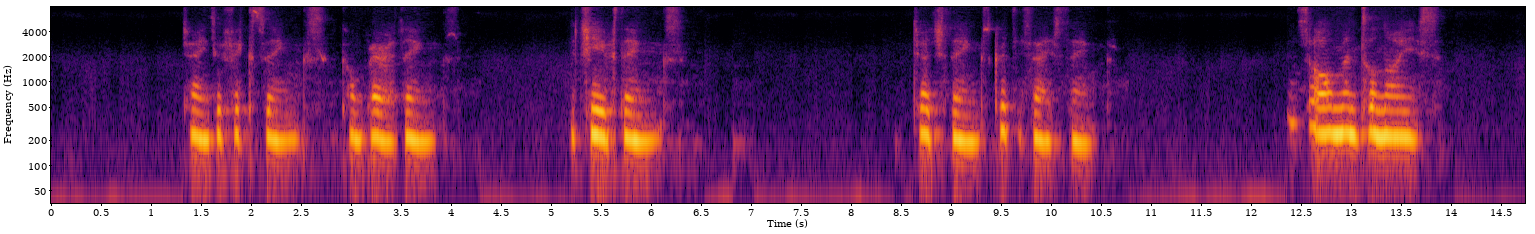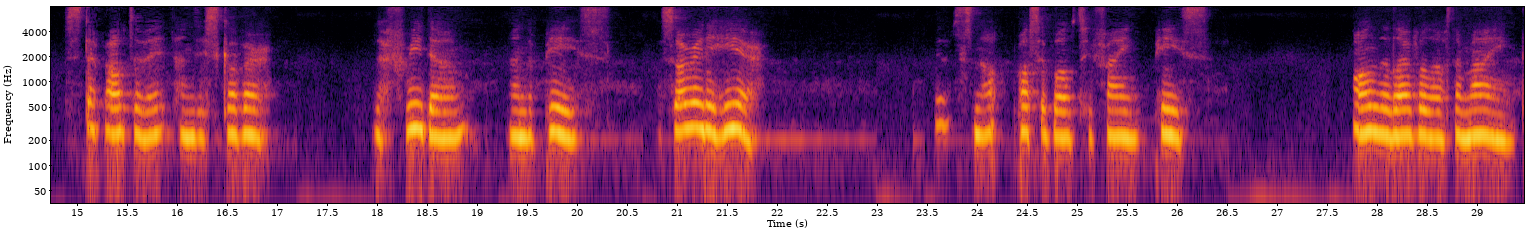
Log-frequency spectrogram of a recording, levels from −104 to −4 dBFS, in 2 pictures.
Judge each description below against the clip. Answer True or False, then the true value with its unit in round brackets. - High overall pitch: True (225 Hz)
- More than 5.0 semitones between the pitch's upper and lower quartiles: False (2.4 semitones)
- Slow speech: True (85 wpm)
